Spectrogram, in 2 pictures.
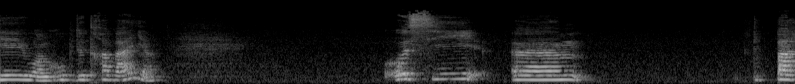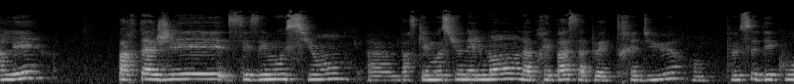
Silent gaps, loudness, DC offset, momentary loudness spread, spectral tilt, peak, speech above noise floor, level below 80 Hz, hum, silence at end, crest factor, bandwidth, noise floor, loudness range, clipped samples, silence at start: none; -27 LUFS; under 0.1%; 17 LU; -4 dB/octave; -8 dBFS; 28 dB; -66 dBFS; none; 0 s; 20 dB; 13 kHz; -55 dBFS; 8 LU; under 0.1%; 0 s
